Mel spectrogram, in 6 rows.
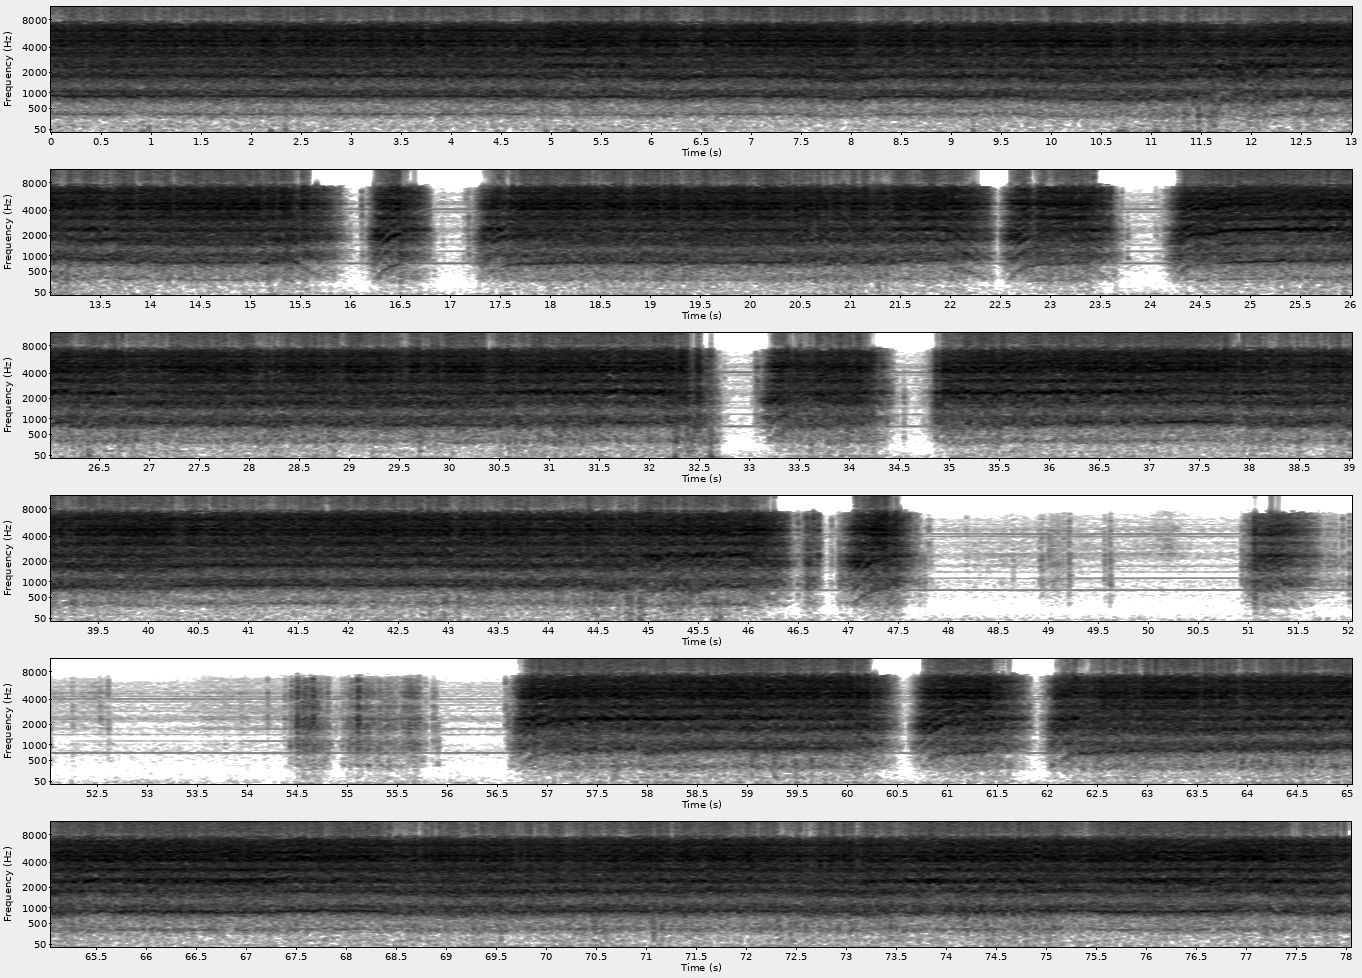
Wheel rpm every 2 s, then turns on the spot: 230, 230, 230, 230, 220, 200, 220, 180, 60, 190, 190, 90, 150, 210, 200, 200, 120, 120, 210, 210, 220, 230, 210, 70, 0, 20, 0, 20, 100, 220, 100, 160, 220, 210, 220, 230, 220, 230, 210.
32-34 50-52 54-56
